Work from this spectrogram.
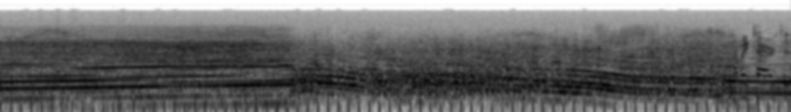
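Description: NASCAR stock cars roar around the track in traffic, a loud continuous engine drone with shifting pitch as cars pass, heard from a radio broadcast under commentary.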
